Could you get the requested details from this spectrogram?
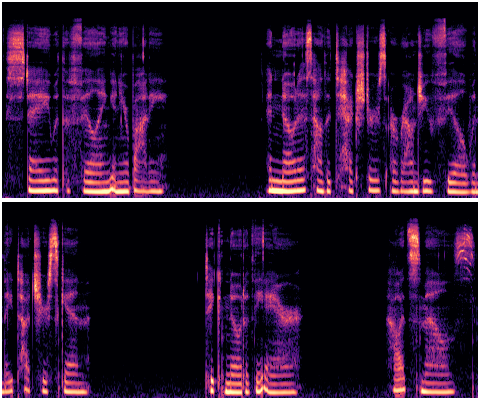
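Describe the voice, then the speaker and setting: A woman leads a meditation in a soft, breathy near-whisper, speaking very slowly and calmly with long pauses between phrases. Her tone is level and mellow, barely shifting in pitch, and the recording is dry.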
